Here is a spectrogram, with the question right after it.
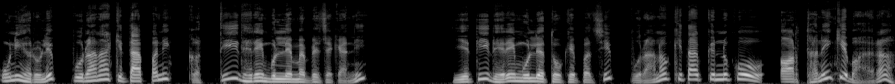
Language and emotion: Nepali, disgusted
